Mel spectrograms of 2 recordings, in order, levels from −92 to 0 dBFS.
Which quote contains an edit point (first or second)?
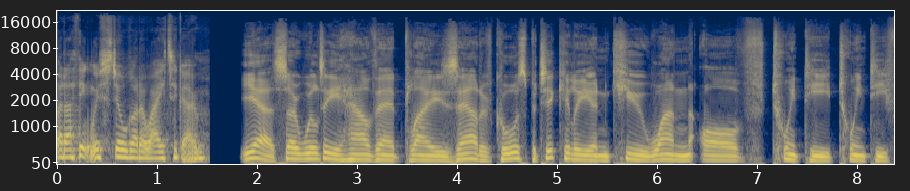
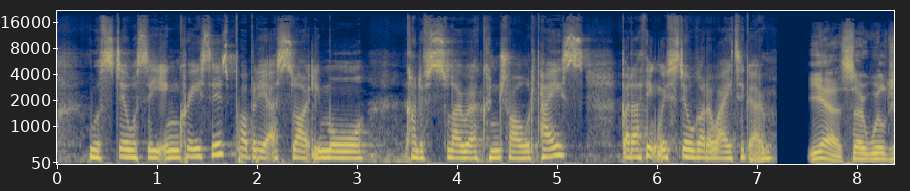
first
